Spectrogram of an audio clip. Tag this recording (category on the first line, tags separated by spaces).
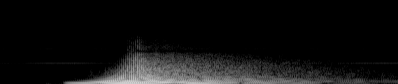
Instrument samples > Other
synth woosh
